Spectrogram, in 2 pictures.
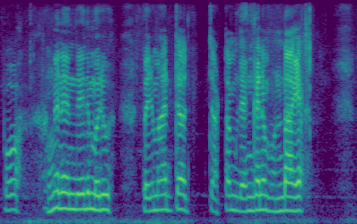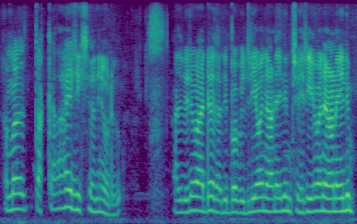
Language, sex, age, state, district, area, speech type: Malayalam, male, 18-30, Kerala, Alappuzha, rural, spontaneous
